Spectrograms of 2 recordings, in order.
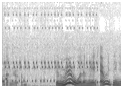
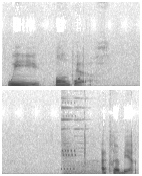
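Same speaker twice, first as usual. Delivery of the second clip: put-on terrible French accent. Streamer voicing the French chef to the defense attorney, bad French accent. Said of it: "terrible French accent".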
